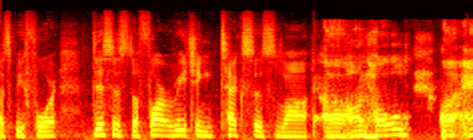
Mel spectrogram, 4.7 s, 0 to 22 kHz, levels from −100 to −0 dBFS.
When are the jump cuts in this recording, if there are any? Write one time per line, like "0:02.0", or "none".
0:03.1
